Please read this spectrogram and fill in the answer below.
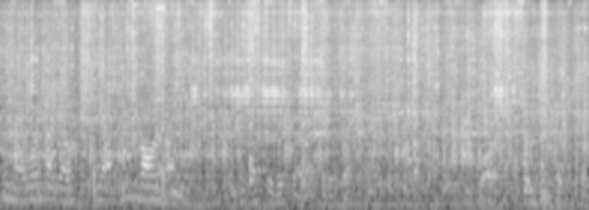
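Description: Loose coins, mostly pennies, clattering in a Coinstar coin-counting machine as they are pushed by hand from the tray into its intake and counted, a steady dense rattle of metal on metal.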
